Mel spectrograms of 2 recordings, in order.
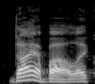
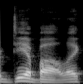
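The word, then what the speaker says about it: Diabolik: you couldn't watch this diabolic or diabolic is pronounced both ways is based on a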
